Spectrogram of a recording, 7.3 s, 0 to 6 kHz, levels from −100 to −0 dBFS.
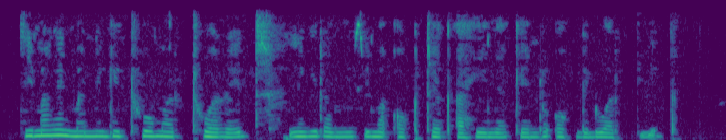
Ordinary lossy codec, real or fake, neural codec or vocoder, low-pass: none; real; none; 5.4 kHz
